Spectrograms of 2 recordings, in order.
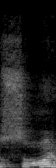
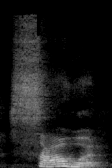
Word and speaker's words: sour: Sour, बहुत से लोग इसको सॉर बोलते हैं। The correct pronunciation is सावर।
